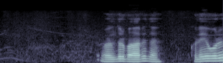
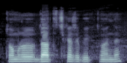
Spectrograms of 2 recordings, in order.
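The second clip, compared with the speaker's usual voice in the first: ordinary delivery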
